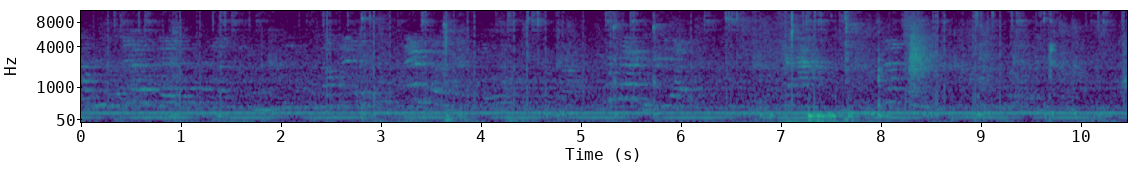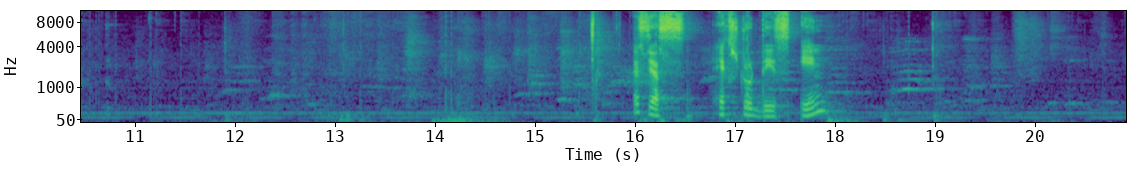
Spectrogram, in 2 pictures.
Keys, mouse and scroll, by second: 0.9 scroll up 1, 3.0 click, 3.8 g, 6.6 click, 7.6 KP_Decimal, 8.4 scroll up 1, 9.0 scroll down 1, 9.7 click, 10.2-10.6 scroll up 1, 10.6-11.2 scroll down 1, 11.2 click, 12.0 g, 13.2 alt+a, 14.0 scroll down 1, 14.8 scroll up 1, 16.2 alt+click, 16.6 `, 18.5 e.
